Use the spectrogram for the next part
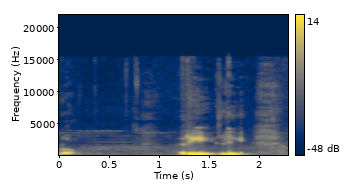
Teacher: বাংলায় এই দুটি স্বরের উচ্চারণে যথাক্রমে ঋ ও লি অর্থাৎ ব্যঞ্জনবর্ণ র ও ল এর সঙ্গে ই যোগ করে এদের উচ্চারণ করা হয়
